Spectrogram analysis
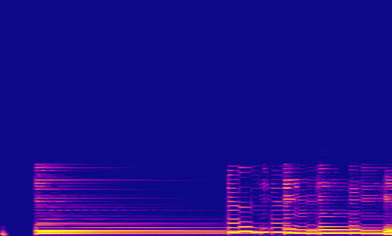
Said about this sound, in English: So the result is our first song, ladies and gentlemen, I'm going to share with you.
